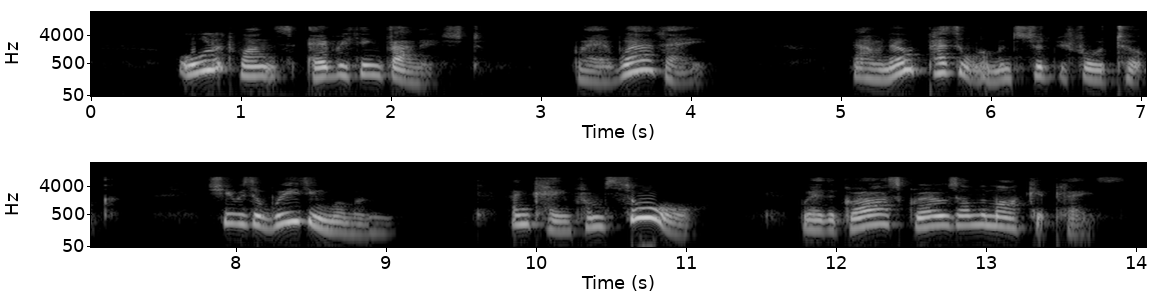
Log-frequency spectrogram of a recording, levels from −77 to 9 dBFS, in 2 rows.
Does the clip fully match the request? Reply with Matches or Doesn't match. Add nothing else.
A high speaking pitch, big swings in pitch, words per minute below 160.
Matches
